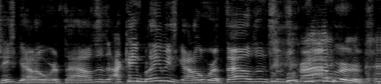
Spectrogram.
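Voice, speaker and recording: A man with an American accent speaks at a fairly quick pace with lively intonation over noticeable background noise. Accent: Southern, Arkansas-like. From US South, Kennett, Missouri bootheel. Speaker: cooking show host. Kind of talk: casual chat.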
